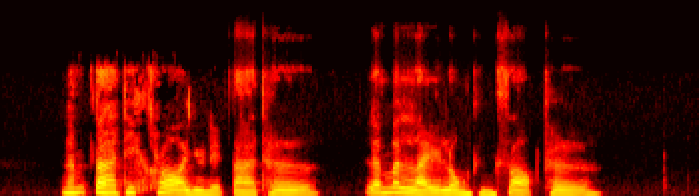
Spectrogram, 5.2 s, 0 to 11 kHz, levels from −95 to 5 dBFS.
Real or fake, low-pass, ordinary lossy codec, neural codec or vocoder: real; 7.2 kHz; Opus, 32 kbps; none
